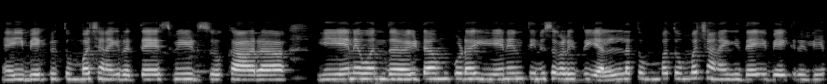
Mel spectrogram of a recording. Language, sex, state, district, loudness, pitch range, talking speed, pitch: Kannada, female, Karnataka, Chamarajanagar, -17 LUFS, 230-260 Hz, 145 wpm, 240 Hz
